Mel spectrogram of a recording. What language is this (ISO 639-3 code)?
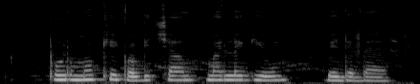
luo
